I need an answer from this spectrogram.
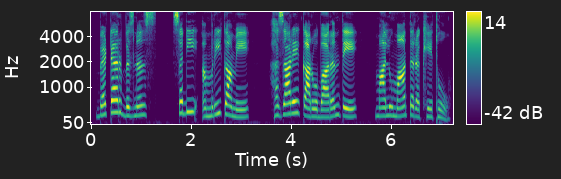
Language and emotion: Sindhi, neutral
